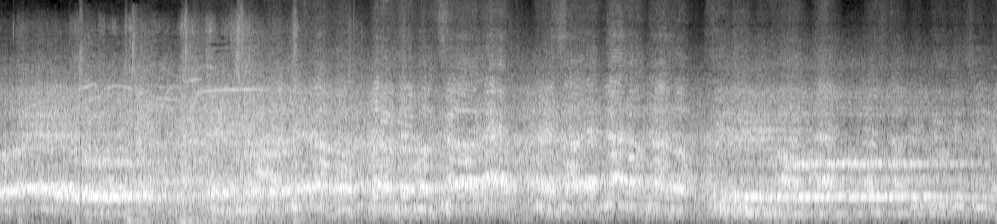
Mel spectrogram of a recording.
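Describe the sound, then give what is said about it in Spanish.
A huge crowd of football fans shouts and roars in a stadium during a pitch invasion, a loud, dense wall of voices that holds steady for the full ten seconds with swelling chant-like surges. “Esto es invasión de campo pasan y gritan.”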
